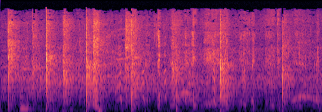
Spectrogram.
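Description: A few people clapping with sharp, irregular hand claps, loud and brisk for a few seconds, applauding a question, with a faint bit of chatter or laughter mixed in.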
